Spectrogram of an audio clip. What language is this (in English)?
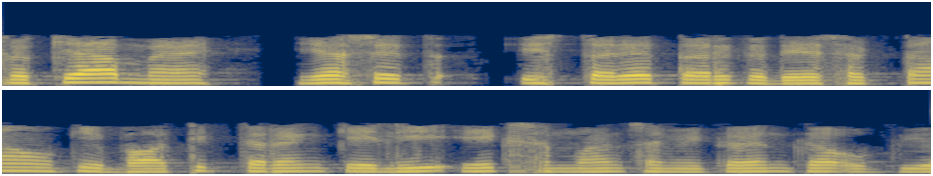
Hindi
